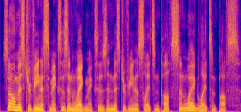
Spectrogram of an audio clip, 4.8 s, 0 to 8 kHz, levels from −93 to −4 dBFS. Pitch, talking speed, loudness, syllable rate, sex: 125 Hz, 225 wpm, -19 LUFS, 4.7 syllables/s, male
